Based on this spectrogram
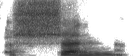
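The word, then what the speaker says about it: -tion: So we read the suffix as shen, да, в зависимости от буковки, которая перед ним идет.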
